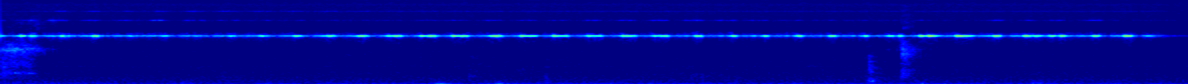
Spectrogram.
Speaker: I tend to do it test it here and I'll do it twice because you've got a different sound for the carbon monoxide alarm to the um you know traditional heat optical alarm. So I'm going to press and hold and hopefully they'll all go off. I can hear them all going off.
